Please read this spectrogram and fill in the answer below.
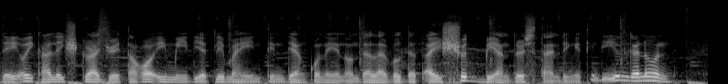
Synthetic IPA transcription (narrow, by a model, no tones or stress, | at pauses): d̪ɛjʔoʔɪkalɛd͡ʒɡɹad͡ʒʊɛjt̪ɐko̞ʔɪmiːd̪iɐt̪limɐhiːʔɪnt̪ɪnd̪ɛhɐŋkonɐjanond̪ɐlɛvɛld̪ɐt̪a̰jʃʊd̪̚biʔɐnd̪ɛɹst̪a̰nd̪ɪ̰ŋɐt̪̚hɪnd̪iːjʊnɡɐno̞n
